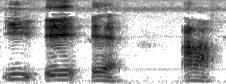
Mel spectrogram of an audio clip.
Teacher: আমরা সম্মুখ সন্ধ বলছি কারণ যখন আমরা উচ্চারণ করছি জিহবাটা সামনের দিকে চলে আসছে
